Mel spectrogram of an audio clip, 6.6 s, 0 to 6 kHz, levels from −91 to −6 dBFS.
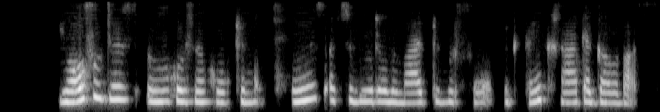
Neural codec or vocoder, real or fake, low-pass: codec, 16 kHz, 1.1 kbps, Voila-Tokenizer; fake; 5.4 kHz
